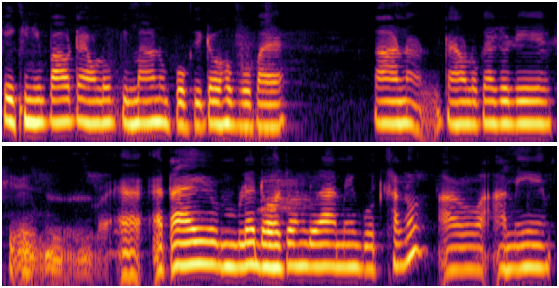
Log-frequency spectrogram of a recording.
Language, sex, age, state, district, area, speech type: Assamese, female, 60+, Assam, Majuli, urban, spontaneous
